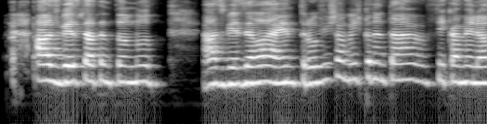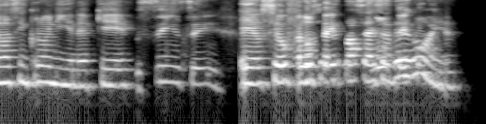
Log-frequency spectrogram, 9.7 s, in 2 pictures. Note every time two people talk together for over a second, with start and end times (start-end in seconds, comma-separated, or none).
7.8-9.2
